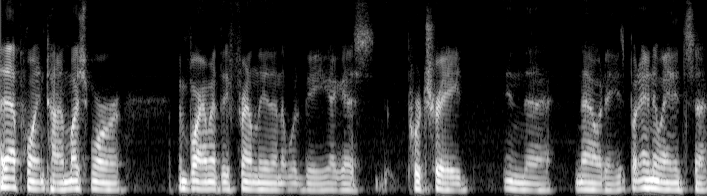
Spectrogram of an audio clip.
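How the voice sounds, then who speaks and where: A man speaks with a Newfoundland accent at a fairly low pitch. His intonation is flat and monotone. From Newfoundland, Canada. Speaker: podcast co-host and animation film director. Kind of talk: casual podcast chat.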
